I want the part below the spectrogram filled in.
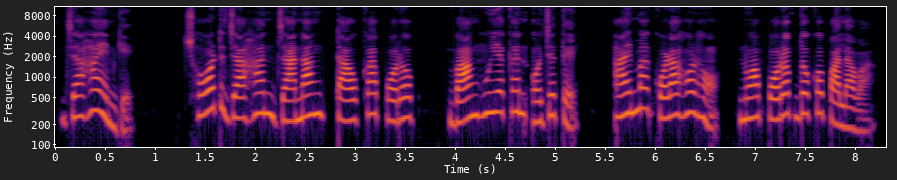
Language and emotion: Santali, neutral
